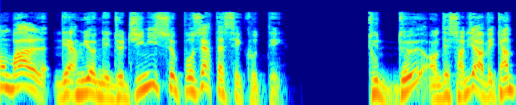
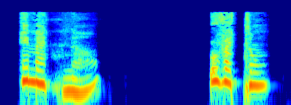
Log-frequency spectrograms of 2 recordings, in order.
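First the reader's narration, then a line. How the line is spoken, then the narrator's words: Polite, interested question. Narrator (French): demanda-t-elle à Harry d'une voix polie et intéressée, comme s'il s'agissait d'une agréable excursion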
